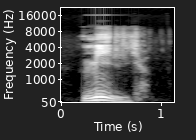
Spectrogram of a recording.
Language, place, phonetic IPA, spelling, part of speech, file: Occitan, Béarn, [ˈmil], milh, noun, LL-Q14185 (oci)-milh.wav
- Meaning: corn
